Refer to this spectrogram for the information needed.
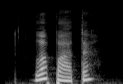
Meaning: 1. spade, shovel 2. electric guitar 3. punchline 4. peel
- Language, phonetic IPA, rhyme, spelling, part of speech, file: Russian, [ɫɐˈpatə], -atə, лопата, noun, Ru-лопата.ogg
